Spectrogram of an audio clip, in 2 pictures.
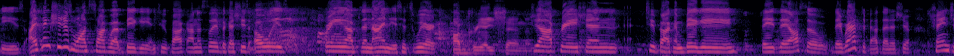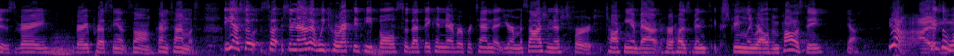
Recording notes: During this live show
